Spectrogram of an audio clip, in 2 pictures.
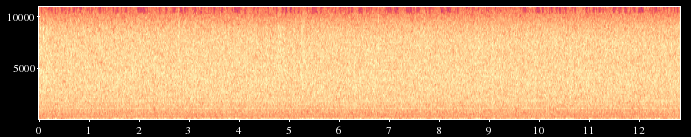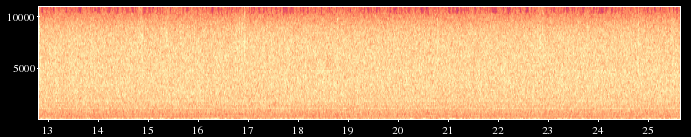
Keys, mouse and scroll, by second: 1.3 click, 4.3 shift+a, 6.7 s, 7.7 s, 13.1 Tab, 14.4 z, 15.4 b, 20.1 e.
